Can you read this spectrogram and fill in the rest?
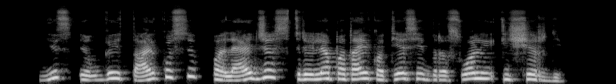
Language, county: Lithuanian, Vilnius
